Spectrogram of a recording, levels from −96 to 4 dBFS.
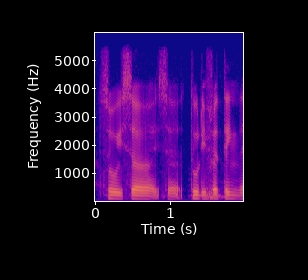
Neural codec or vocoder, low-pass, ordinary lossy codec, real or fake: none; 5.4 kHz; none; real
